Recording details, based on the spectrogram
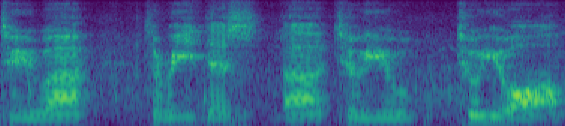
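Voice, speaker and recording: The intonation is monotone and flat, with light background noise behind it. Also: man. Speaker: event emcee. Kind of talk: ceremony speech, reading a letter. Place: open country. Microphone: podium.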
